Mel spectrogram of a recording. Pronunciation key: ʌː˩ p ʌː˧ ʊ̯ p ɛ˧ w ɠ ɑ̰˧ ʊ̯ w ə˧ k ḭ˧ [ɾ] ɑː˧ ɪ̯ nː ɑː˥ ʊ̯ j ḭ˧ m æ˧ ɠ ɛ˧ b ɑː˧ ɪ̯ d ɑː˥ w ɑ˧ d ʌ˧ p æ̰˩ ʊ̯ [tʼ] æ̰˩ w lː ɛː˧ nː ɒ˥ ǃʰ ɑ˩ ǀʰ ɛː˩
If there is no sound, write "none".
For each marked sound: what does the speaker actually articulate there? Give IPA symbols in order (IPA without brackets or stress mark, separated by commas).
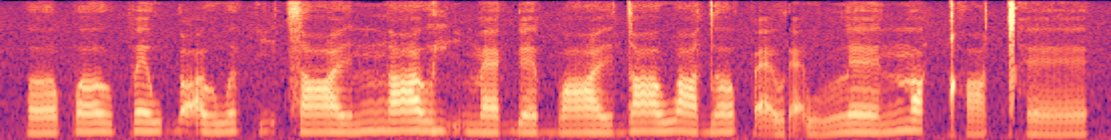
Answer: t͡s, ɾ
